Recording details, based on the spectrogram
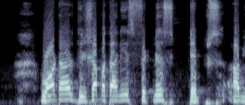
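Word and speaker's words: Disha Patani: अब ये तो दिशा पतानी से पूछे, और ये दिशा पतानी, आई थिंक ये करेक्ट प्रोनाउंसिएशन नहीं है, मुझे पता है, दिशा पत्नी, पत्नी, आई थिंक उसने खुद ने बोला है दिशा पत्नी इज the right pronunciation of her name.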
